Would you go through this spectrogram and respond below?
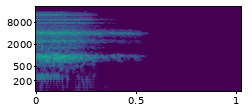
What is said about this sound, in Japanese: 一旦深呼吸しましょう。深呼吸をすれば、少しは冷静になれます。はい。吸って、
